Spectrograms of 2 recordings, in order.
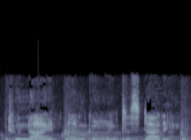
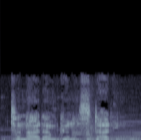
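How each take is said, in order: First: 'Going to' is said as two full words. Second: 'Going to' is squeezed into one word, 'gonna'.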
